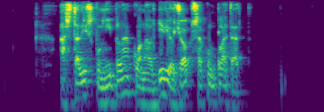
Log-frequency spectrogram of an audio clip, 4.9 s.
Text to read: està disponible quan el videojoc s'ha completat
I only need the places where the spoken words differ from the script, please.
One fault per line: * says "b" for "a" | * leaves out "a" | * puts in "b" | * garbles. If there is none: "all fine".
all fine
